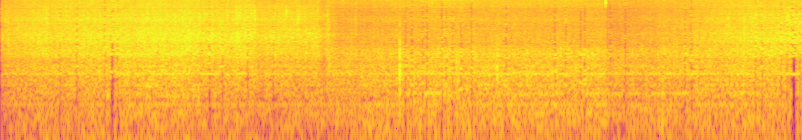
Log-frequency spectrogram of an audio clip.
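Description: Pork pieces with mustard leaves frying in hot oil in a pan: a steady sizzling hiss, louder in the first few seconds, with a couple of sharp spatter pops.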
